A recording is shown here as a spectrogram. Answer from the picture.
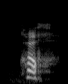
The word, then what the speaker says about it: Koch: Koch.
